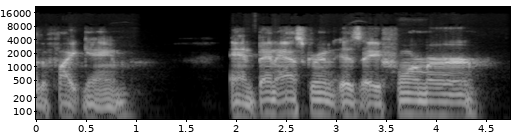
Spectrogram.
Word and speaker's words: Askren: Jake Paul, Ben Askren, is that how you say his name? – Yep, even right. Though the announcer announced his name, Askew.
